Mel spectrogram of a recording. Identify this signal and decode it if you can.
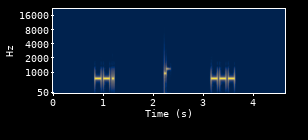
Morse code, heard as a keyed tone, about 28 wpm, 700 Hz. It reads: G O
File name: Single-Letter-Number-28wpm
